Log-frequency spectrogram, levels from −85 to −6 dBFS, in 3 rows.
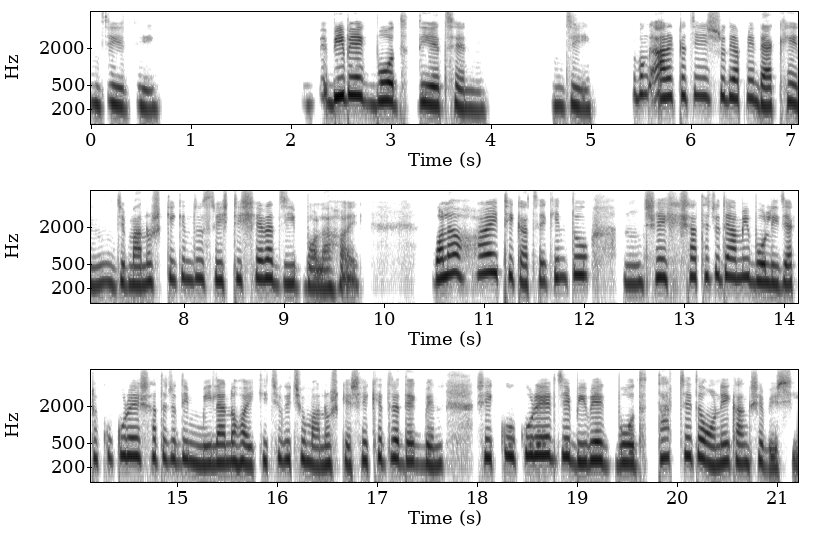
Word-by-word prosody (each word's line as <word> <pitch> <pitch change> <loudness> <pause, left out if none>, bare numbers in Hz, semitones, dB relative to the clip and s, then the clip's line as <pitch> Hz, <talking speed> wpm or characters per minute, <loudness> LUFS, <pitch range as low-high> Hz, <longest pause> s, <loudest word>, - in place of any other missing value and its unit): জি, 255 - -5 0.2
জি। 225 - -3 1.9
বিবেকবোধ 280 -7 +7 0.2
দিয়েছেন। 235 -3 +1 1.0
জি। 230 -3 -1 0.5
এবং 350 +2 -1
আরেকটা 325 +2 +4
জিনিস 330 -2 -2
যদি 315 -1 0
আপনি 300 - -4
দেখেন 230 +2 -1 0.3
যে 250 - 0
মানুষকে 245 +6 -2
কিন্তু 285 0 -3
সৃষ্টির 275 0 -3
সেরা 290 0 +3
জীব 240 -1 -3
বলা 205 0 -2
হয়। 285 -3 -5 0.8
বলা 330 +5 +6 0.2
হয় 360 +2 +4
ঠিক 315 -3 -2
আছে, 260 - -6
কিন্তু 300 +2 -2 0.5
উম 235 -1 -4
সেই 300 0 +2 0.2
সাথে 310 0 -1
যদি 325 0 +1
আমি 305 +1 0
বলি 245 -1 +4
যে - - 0
একটা 275 +4 -6
কুকুরের 305 +1 +1
সাথে 290 0 -3
যদি 270 +1 -2 0.2
মিলানো 235 +2 +1
হয় 230 -2 +1
কিছু, 255 +2 -6
কিছু 265 +1 -3
মানুষকে 225 +2 -3
সেক্ষেত্রে 280 +2 0
দেখবেন 225 -2 -1 0.4
সেই 290 0 +1
কুকুরের 315 +1 +4
যে 300 - +4
বিবেকবোধ 240 -2 +3 0.2
তার 290 +1 -1
চাইতে 310 -1 +1
অনেকাংশে 240 +1 -1
বেশি। 260 +6 -5
270 Hz, 140 wpm, -23 LUFS, 240-305 Hz, 1.9 s, বিবেকবোধ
